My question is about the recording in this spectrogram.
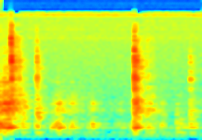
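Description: A few light metallic clicks and knocks as an adjustable wrench gripping a small metal laser module housing is handled and turned, with one sharp click a little past halfway.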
